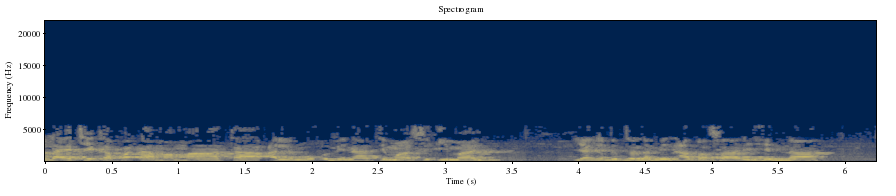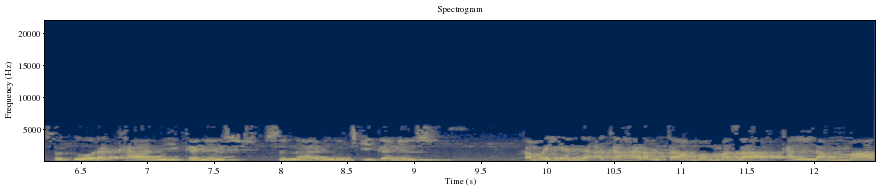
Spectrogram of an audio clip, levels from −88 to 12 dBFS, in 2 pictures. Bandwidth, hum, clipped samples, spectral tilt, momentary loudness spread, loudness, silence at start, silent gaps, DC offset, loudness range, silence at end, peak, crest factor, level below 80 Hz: 5.8 kHz; none; under 0.1%; -4 dB/octave; 7 LU; -18 LUFS; 0 s; none; under 0.1%; 3 LU; 0 s; -2 dBFS; 16 dB; -66 dBFS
